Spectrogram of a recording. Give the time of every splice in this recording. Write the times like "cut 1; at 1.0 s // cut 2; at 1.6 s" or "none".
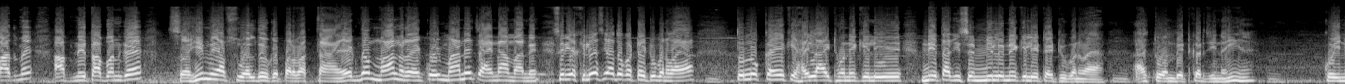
cut 1; at 1.5 s // cut 2; at 5.5 s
